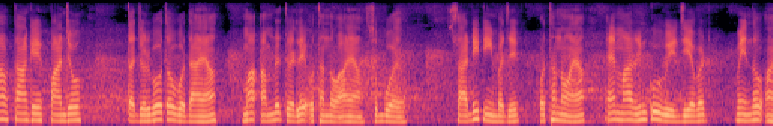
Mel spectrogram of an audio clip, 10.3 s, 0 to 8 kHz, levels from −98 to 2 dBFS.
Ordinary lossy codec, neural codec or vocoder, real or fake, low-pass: none; none; real; 7.2 kHz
